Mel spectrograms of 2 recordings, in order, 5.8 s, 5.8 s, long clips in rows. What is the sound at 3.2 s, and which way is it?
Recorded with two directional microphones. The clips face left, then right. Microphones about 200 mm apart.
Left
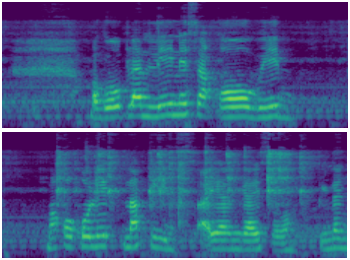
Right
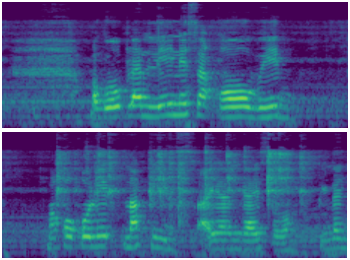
A woman's voice, 20° left (ahead or behind).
